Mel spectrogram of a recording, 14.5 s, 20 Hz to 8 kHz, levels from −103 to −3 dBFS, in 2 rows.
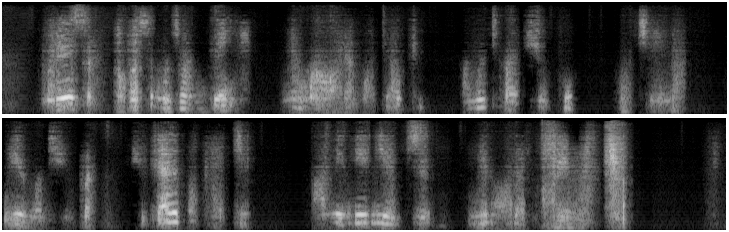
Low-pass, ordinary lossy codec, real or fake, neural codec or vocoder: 7.2 kHz; AAC, 32 kbps; fake; codec, 44.1 kHz, 0.9 kbps, DAC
